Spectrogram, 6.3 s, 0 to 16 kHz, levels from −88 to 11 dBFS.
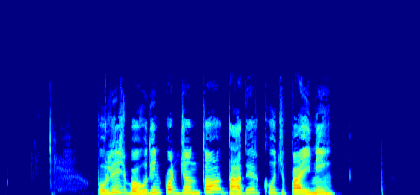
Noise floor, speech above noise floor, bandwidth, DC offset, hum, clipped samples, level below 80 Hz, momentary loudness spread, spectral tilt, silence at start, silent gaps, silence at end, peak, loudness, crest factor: -85 dBFS; 64 dB; 8.8 kHz; under 0.1%; none; under 0.1%; -78 dBFS; 12 LU; -5.5 dB/octave; 1.5 s; none; 1.3 s; -2 dBFS; -22 LUFS; 22 dB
